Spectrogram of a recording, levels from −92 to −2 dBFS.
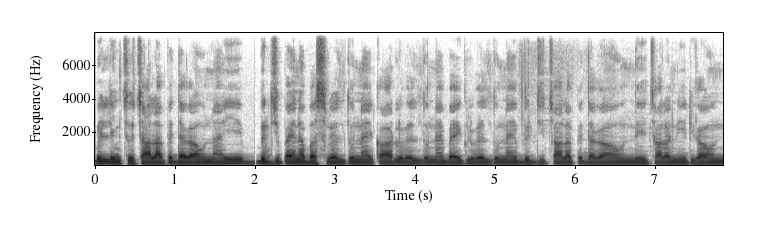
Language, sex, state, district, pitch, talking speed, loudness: Telugu, male, Andhra Pradesh, Guntur, 110 Hz, 160 wpm, -17 LUFS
